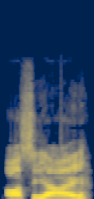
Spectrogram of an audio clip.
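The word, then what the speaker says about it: açaí: And I had to look this up because I always mispronounce it. Acai, right?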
